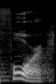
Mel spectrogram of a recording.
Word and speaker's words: for: The word for is pronounced with the F and then the or as in for. So when the word is stressed, you want to make sure that you hear the O sound.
